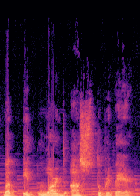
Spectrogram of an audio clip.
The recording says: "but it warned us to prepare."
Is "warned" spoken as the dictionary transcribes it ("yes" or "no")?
no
